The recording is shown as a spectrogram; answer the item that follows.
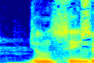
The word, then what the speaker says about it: John Cena: John Cena.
